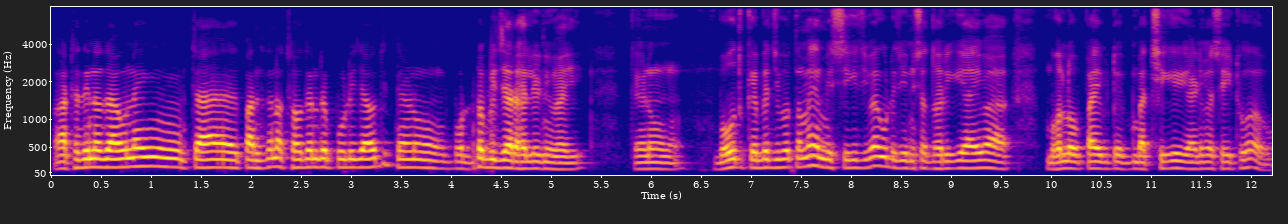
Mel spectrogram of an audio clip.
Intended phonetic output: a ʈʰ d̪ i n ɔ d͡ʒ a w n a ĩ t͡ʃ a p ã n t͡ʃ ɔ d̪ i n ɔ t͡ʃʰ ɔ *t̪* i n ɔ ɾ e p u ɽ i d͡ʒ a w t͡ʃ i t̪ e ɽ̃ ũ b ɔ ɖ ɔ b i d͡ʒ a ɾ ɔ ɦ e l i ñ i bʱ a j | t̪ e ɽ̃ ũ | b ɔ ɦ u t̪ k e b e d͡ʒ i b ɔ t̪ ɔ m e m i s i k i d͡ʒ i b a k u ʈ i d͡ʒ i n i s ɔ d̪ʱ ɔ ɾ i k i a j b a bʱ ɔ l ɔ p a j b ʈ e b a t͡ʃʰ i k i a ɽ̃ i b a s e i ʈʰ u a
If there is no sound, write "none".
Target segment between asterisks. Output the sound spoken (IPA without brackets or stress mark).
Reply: d̪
